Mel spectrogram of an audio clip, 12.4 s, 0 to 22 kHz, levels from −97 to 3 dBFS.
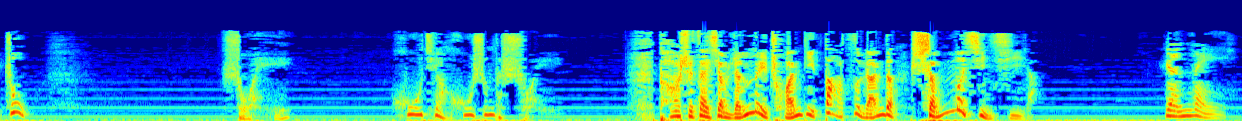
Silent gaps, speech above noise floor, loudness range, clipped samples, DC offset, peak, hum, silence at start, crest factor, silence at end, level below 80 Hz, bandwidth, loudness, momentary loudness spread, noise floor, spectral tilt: none; 28 dB; 17 LU; under 0.1%; under 0.1%; 0 dBFS; none; 0.05 s; 20 dB; 0.15 s; -38 dBFS; 8 kHz; -17 LUFS; 20 LU; -45 dBFS; -4.5 dB/octave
